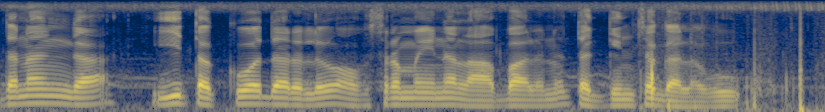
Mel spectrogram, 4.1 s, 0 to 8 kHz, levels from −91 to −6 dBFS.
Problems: constant background noise, continuous background conversations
